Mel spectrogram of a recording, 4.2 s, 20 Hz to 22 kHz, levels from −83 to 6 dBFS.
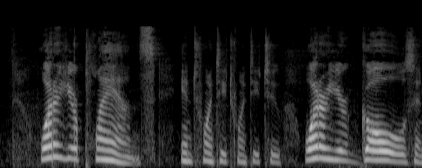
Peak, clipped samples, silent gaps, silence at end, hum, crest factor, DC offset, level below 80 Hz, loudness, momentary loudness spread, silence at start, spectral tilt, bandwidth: -8 dBFS; under 0.1%; none; 0 s; none; 18 dB; under 0.1%; -68 dBFS; -25 LUFS; 18 LU; 0.4 s; -5.5 dB/octave; 11.5 kHz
